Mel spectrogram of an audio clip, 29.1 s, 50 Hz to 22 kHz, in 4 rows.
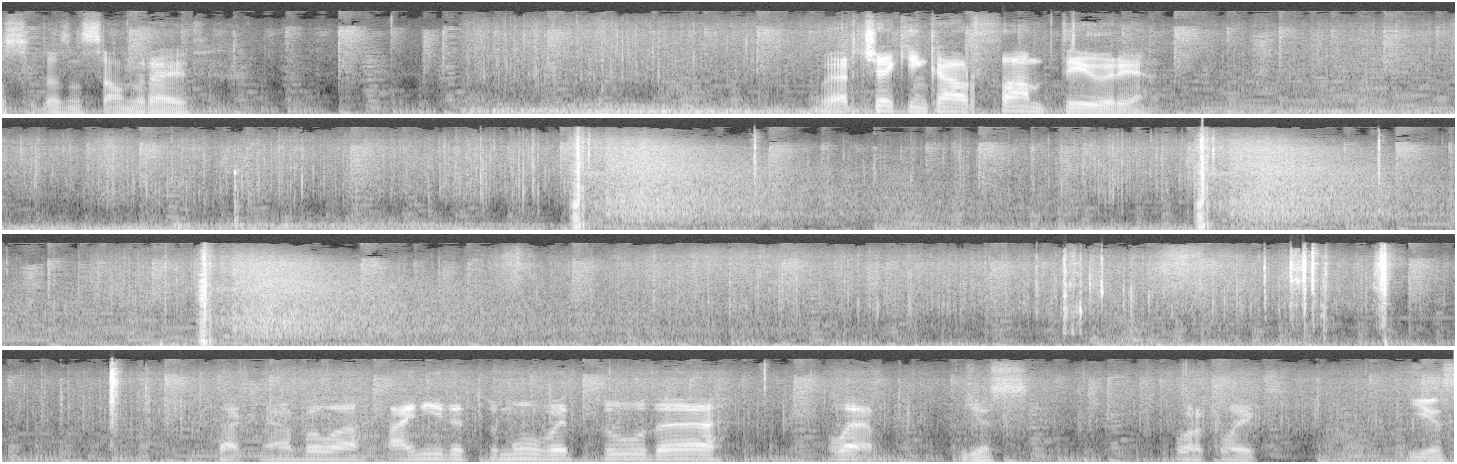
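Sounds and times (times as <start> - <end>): rifle shots with rolling echo: 10.1 - 11.6, 13.2 - 14.6, 15.4 - 17.6
small clicks: 19.6 - 22.7.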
